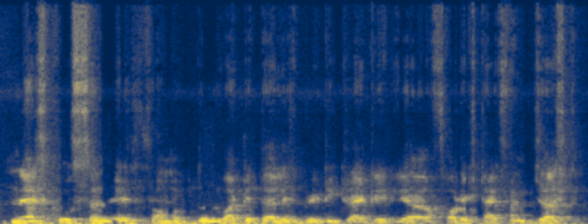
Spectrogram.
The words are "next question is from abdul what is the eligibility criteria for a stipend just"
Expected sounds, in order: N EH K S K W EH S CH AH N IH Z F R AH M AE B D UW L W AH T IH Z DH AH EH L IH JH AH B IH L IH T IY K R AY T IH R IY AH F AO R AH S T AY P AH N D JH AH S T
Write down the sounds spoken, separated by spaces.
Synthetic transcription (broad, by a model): N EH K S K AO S S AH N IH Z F R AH M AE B D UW L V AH T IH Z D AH EH L IH JH AH B IH L IH T IY K R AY T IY R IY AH F AO R AH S T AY F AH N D JH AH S T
